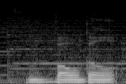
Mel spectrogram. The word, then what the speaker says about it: Vogelsang: Vogelsang, or you pronounce it O and then like put some phlegm in there. F-O, phlegm, E-L, Vogel, sang, like that.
